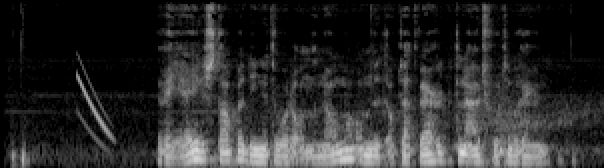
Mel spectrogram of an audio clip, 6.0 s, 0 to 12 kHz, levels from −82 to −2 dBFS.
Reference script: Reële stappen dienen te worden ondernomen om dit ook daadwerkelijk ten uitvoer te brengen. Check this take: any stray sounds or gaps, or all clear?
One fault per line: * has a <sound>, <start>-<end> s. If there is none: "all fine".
* has a chirp, 0.8-1.2 s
